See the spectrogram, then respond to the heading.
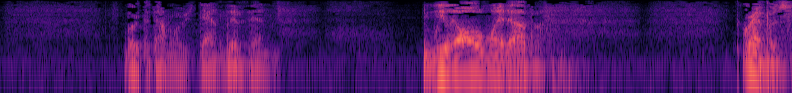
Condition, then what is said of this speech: Laryngectomy. It may sound painful for you to listen to it, but it doesn't bother me at all.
